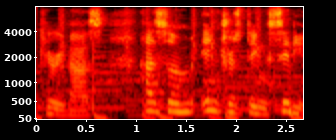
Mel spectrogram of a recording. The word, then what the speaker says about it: Kiribati: The country of Kiribati, yes, it is pronounced Kiribati, has some interesting city names.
